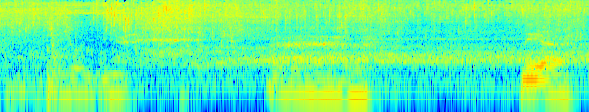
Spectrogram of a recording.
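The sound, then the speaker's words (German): Water runs steadily from a tap with a continuous broad hiss. Voices speak in short bursts over the flow. “Na, nun machen Sie mal das Wasser an.”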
